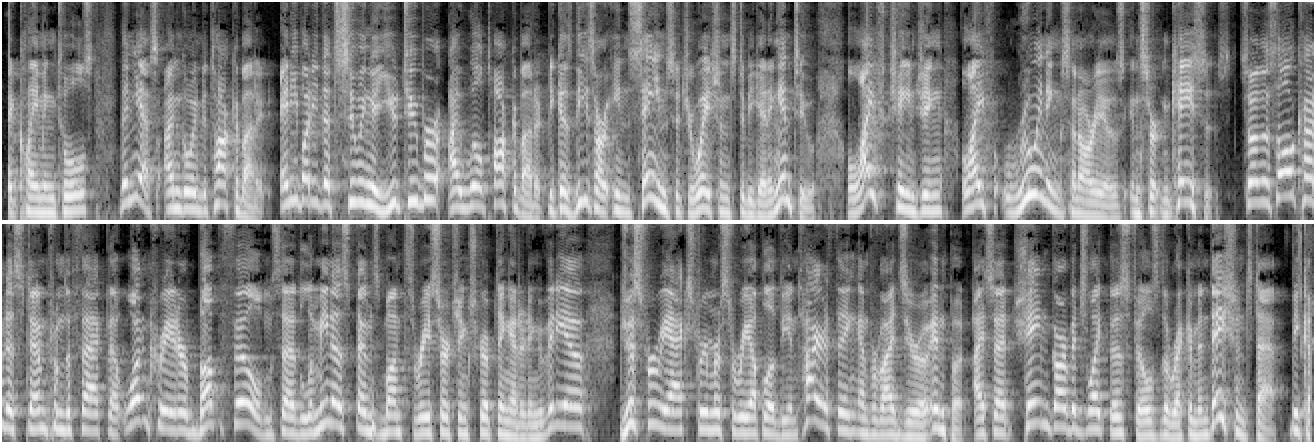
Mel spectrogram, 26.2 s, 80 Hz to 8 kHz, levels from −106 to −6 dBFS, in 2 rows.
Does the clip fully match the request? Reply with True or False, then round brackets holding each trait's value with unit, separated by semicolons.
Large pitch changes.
True (6.1 semitones)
